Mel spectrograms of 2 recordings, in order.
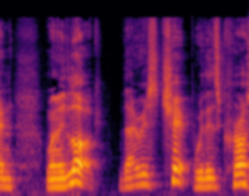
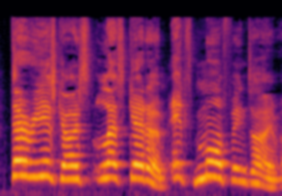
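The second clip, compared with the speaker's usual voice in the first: high, loud hero battle cry; rally the team to charge, pitched up high; rallying call; 11 semitones higher, 3 dB louder than usual. Acted. Gia leading Rangers at the quarry, rallying.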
